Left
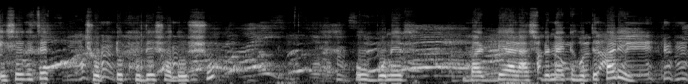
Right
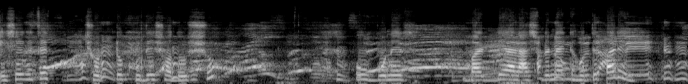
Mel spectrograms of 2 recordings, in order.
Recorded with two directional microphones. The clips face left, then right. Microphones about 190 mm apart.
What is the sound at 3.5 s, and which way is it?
A woman's voice, 15° left (ahead or behind).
